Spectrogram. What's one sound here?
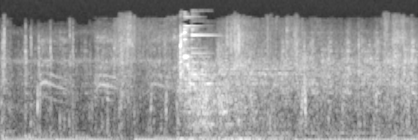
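Dry stalks rustle and swish as someone pushes through them.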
